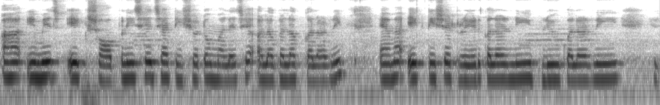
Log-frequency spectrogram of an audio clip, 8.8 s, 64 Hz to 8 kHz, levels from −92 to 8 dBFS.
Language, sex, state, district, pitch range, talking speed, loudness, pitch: Gujarati, female, Gujarat, Gandhinagar, 210-225 Hz, 155 wpm, -17 LUFS, 215 Hz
